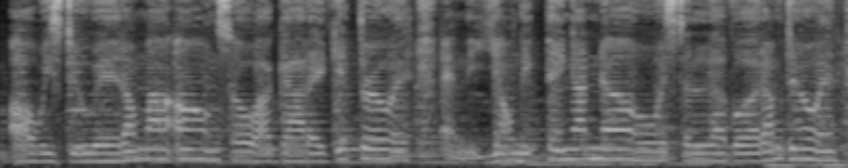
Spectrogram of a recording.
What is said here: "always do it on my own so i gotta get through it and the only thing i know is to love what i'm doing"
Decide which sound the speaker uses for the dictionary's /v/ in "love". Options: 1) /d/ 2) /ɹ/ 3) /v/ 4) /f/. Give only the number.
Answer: 3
